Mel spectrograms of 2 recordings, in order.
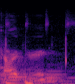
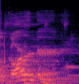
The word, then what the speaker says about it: Garner: Did I say Gardner? I'm a retard. Errol Garner.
